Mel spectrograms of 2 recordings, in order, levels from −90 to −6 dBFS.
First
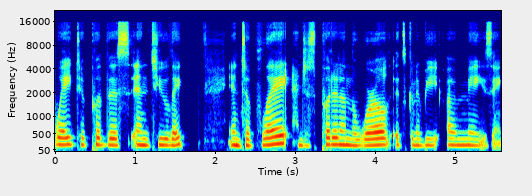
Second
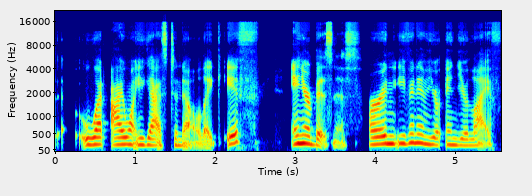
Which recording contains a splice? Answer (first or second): second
